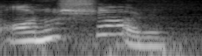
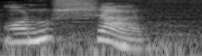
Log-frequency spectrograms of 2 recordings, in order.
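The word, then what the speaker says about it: অনুস্বার: बहुत सारे लोग इसे कहते हैं अनुस्वार और बहुत सारे लोग इसे कहते हैं अनुसार। तो ये दोनों प्रोनाउंसिएशन ही सही है। इसे हम लोग अनुस्वार भी कह सकते हैं ना, इसे हम लोग अनुसार भी कह सकते हैं।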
